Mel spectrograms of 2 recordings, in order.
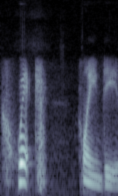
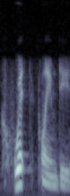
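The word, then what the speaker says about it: quitclaim deed: which people mispronounce as quick claim deed like it's somehow quick or easy it's not a quick claim deed it's a quit claim deed it says I quit owning whatever I may own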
